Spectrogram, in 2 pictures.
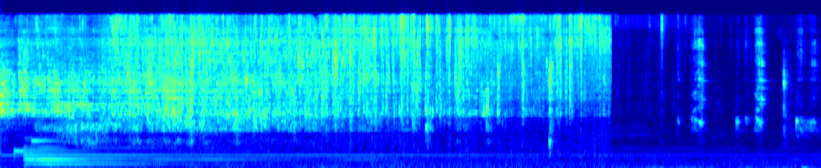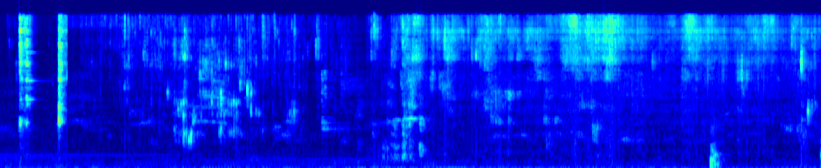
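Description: Duck egg dropped into hot oil in a wok, sizzling loudly and cutting off about six seconds in. After it come scattered light clicks and knocks, and near the end a softer hiss.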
